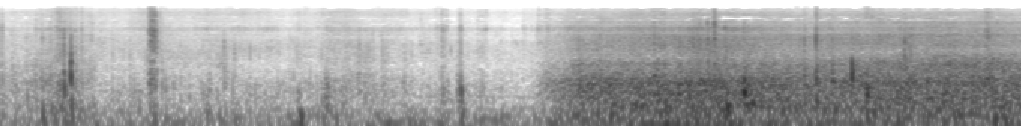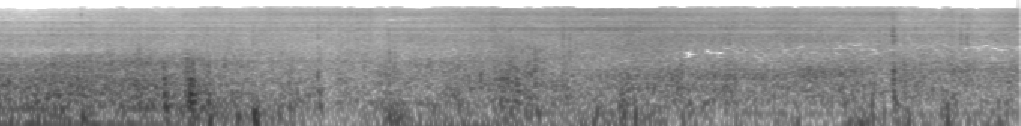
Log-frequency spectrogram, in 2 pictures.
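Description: A few light clicks of handling, then from about three seconds in a steady scraping hiss of a loaded plastic ice-fishing sled being dragged over packed snow, with boot footsteps. A low hum lies under it until about six seconds in.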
